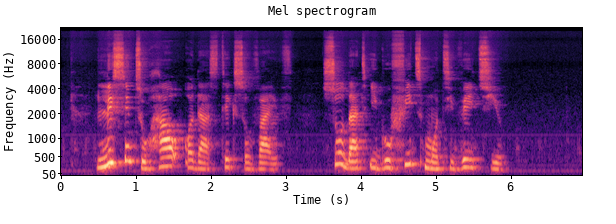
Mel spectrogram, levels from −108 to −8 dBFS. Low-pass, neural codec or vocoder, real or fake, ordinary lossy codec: none; none; real; none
